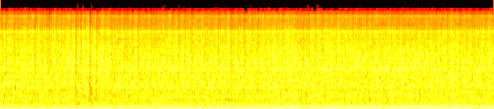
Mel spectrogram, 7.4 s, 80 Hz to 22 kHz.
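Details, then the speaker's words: 1951 Farmall M tractor on Champion D21 spark plugs, no manifold leaks: lumpy low idle with uneven beat and occasional clanks; intermittent knock went away after switching to Autolite 316 plugs, so owner assumes the engine disliked the D21s. "we also made progress on the sense that that we're not hearing that noise anymore that uh intermittent knock or Clank or whatever you want to call it that went away when we put the auto light 316 spark plugs in it so my only assumption there is that the motor didn't really like those champion d21s"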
